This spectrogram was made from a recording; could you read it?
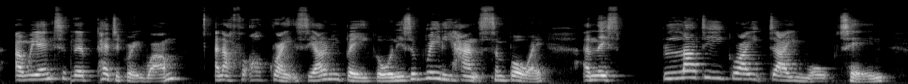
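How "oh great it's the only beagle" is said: ordinary delivery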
